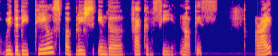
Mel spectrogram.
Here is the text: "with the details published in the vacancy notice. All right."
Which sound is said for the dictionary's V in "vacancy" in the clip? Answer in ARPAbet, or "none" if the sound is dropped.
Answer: F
